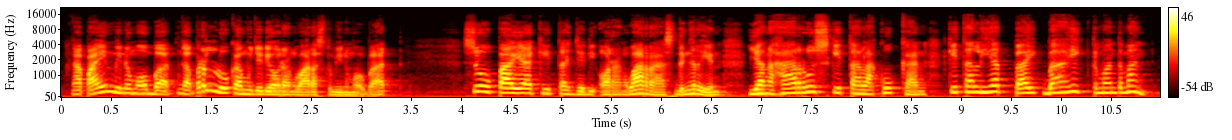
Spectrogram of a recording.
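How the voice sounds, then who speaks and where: A man's voice: high-pitched, expressive, normal speed. A man giving a motivational talk, asking listeners questions and talking them step by step through a short exercise. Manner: asks questions, then answers them as a voice from the audience. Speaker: motivational speaker. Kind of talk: motivational talk addressing viewers.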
